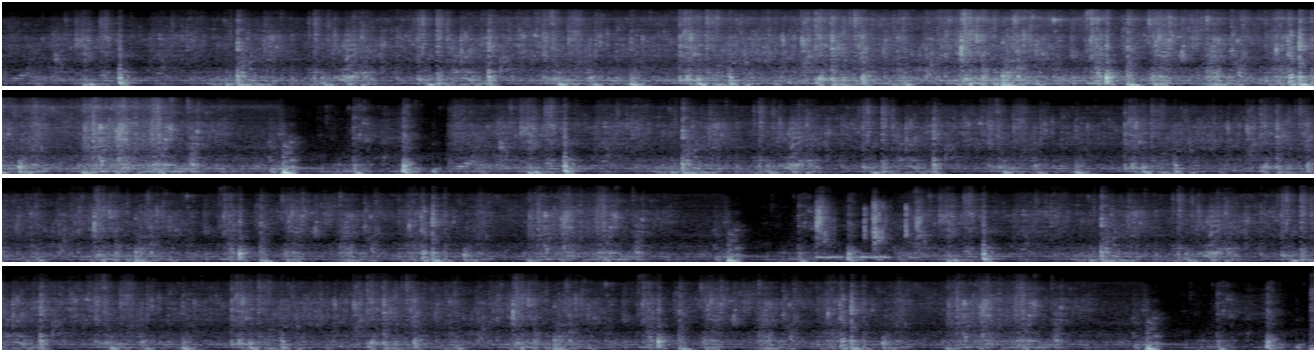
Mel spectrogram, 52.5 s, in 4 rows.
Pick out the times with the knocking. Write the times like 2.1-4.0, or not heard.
34.4-35.5.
